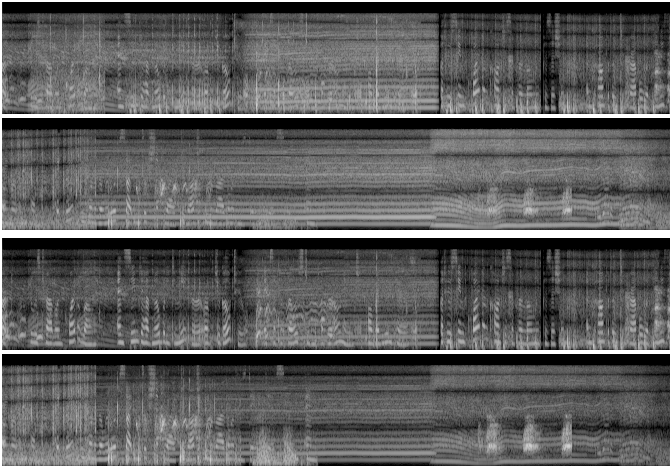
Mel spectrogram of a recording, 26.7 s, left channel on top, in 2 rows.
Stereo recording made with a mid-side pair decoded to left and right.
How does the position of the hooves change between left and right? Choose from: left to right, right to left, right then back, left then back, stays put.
left to right.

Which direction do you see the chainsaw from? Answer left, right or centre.
left.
